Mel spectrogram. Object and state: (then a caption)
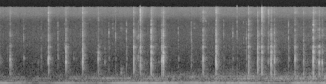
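Plastic hairbrush bristles flicked. A small pink plastic hairbrush with a cushioned pad of white pin bristles is held up in one hand while fingertips and nails repeatedly flick and scratch across the bristles. Quick, dry ticking clicks with a bright edge come at an irregular pace, each dying away almost at once over a steady low hum.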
